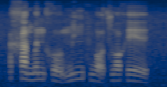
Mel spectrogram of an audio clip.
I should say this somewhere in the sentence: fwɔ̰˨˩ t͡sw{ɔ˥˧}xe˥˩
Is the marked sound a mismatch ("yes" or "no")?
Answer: no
